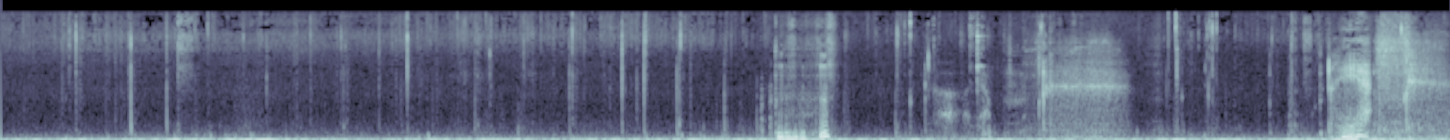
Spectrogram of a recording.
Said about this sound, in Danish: Nu skal jeg lige have ild på cigaren, så skal jeg være der.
